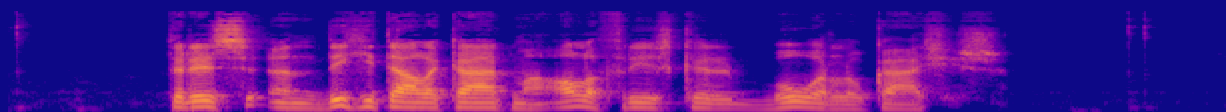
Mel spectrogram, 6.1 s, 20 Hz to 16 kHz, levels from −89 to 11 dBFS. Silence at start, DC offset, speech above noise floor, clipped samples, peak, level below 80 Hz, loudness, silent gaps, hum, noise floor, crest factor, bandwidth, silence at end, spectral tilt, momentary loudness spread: 0.85 s; under 0.1%; 59 dB; under 0.1%; -2 dBFS; -66 dBFS; -22 LUFS; none; none; -81 dBFS; 22 dB; 11.5 kHz; 1.15 s; -3.5 dB/octave; 14 LU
